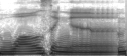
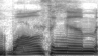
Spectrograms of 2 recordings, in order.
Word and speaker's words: Walsingham: yeah so it's it's wallingham so they don't say the H so it's wallingham and langum yeah so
